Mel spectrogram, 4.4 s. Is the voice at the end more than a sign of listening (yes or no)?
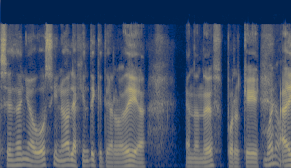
no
